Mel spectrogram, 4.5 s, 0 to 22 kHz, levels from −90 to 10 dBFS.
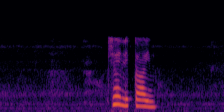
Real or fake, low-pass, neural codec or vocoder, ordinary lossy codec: fake; 5.4 kHz; codec, 16 kHz, 16 kbps, FunCodec, trained on Chinese and English, 50 frames a second; Opus, 24 kbps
